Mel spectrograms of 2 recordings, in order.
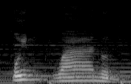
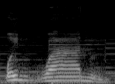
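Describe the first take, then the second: Both takes have the same delivery.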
